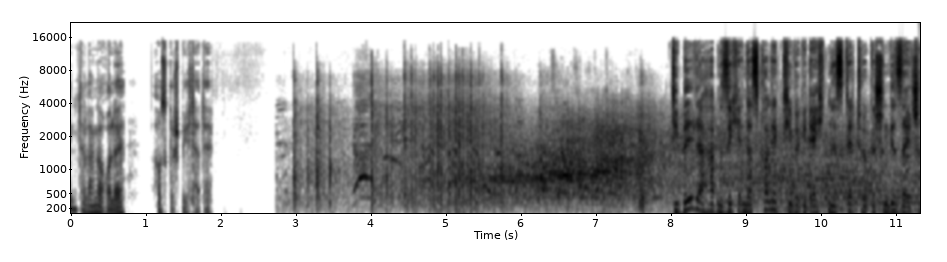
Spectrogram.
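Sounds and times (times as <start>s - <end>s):
speech: 0.0s - 2.0s, 8.0s - 11.3s
loud agitated crowd shouting and clamouring: 2.8s - 8.1s
rapid irregular gunshots fired at demonstrators: 2.8s - 8.6s.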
